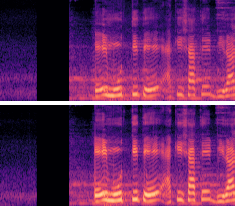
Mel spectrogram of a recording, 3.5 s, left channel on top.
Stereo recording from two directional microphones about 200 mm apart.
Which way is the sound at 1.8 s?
15° right (ahead or behind).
